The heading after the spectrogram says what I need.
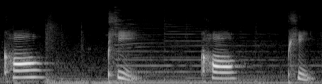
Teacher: You have to pronounce F like P because we don't have F sound in Korean.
